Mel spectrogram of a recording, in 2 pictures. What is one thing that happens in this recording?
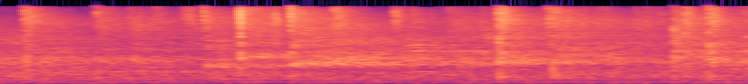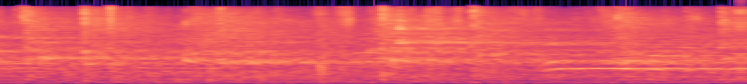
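Paddles pop sharply against a plastic ball, echoing in a large hall.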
